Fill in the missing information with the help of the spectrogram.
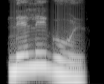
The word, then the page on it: ನೆಲೆಕೊಳ್: nelekoḷ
